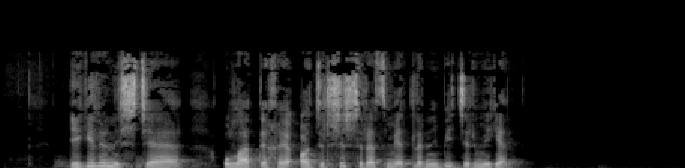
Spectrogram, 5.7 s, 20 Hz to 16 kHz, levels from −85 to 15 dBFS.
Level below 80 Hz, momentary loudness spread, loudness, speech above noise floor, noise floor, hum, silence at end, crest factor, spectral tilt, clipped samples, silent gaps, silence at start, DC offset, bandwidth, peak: -68 dBFS; 12 LU; -21 LUFS; 60 dB; -82 dBFS; none; 1.45 s; 22 dB; -2.5 dB/octave; under 0.1%; none; 0.6 s; under 0.1%; 11.5 kHz; -2 dBFS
